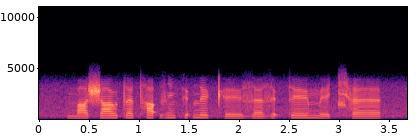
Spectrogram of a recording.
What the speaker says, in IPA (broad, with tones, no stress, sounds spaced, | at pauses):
m ä˨ ʃ a˦ ʊ̯ t ɛ˦˨ tʰ ä˦ ʔ z ĩ˦˨ k ɪ˦ ʔ n e˦˨ ɪ̯ kʰ e˨ ɪ̯ z ɛ˨ z ɪ˦ ʔ t e˦ ɪ̯ m e˨ t͡ɕʰ ɛ˦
